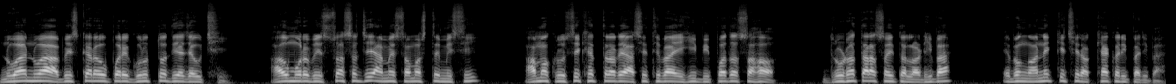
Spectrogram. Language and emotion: Odia, neutral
